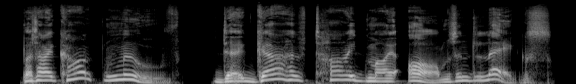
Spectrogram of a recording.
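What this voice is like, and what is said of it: Bored-sounding character voice. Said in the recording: “in his bored voice.”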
